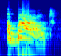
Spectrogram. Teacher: The initial position vowel, about, is central between half closed and half open, unrounded, short vowel and weak vowel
